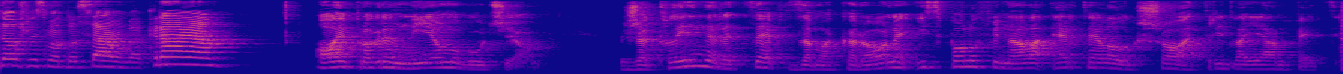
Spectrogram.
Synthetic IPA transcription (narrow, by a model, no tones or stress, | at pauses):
d̪o̞ʃlismod̪osaːmoɡakɾaːja | o̞ʋajpɾo̞ɡɾamnije̞o̞mo̞ɡuːt͡ɕio̰ | ʒakliniɾe̞t̪se̞pt̪zamakaɾo̞ːne̞ʔispo̞lˠufinaːlˠaʔeɾt̪eelˠoʋoɡʃo̞at̪ɾiːd̪ʋaːjed̪anpeːt̪si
